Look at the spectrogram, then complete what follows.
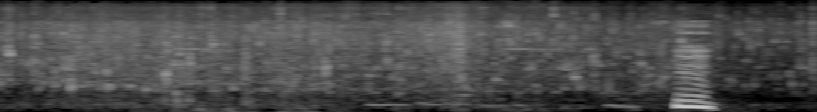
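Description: Shallow forest stream trickling and burbling over rocks. About three and a half seconds in, a single short, loud call falls in pitch.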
